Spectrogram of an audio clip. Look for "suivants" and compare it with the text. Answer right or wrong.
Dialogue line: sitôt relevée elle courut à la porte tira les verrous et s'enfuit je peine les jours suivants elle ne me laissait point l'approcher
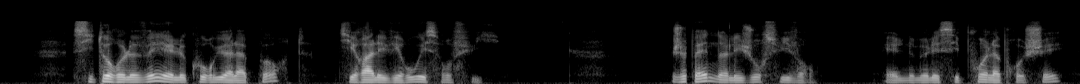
right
